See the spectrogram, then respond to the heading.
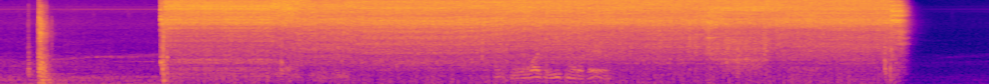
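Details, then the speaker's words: Plasma cutter with its air supply and regulator (built-in moisture separator) hooked up and switched on: a steady loud air hiss with the torch trigger untouched, air flowing when it should stay shut; cause unconfirmed, owner thinks he turned something. "why is it cheing that now it's not supposed to do that till I push the gun"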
